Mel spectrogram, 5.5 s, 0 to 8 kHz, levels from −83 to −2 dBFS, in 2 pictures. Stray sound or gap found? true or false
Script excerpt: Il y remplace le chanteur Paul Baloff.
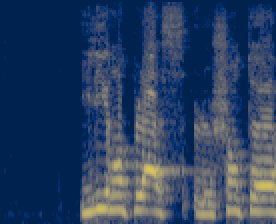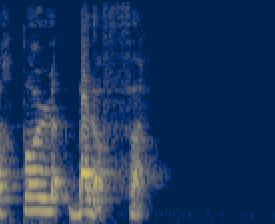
false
